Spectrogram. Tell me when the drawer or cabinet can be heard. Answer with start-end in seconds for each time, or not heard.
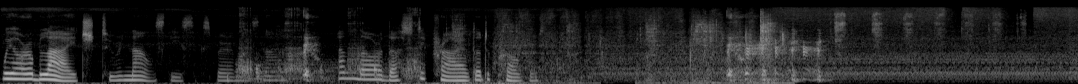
not heard.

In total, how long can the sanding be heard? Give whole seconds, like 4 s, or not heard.
3 s.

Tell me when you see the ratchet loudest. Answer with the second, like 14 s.
8 s.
